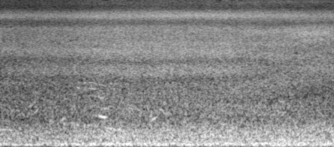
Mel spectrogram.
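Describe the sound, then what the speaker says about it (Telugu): Athirappilly waterfalls in Kerala roar as a steady, dense wash of broadband noise that stays loud and unbroken throughout, with no distinct voices standing out above it. "అత్తిరేపల్లి వాటర్ ఫాల్స్"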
